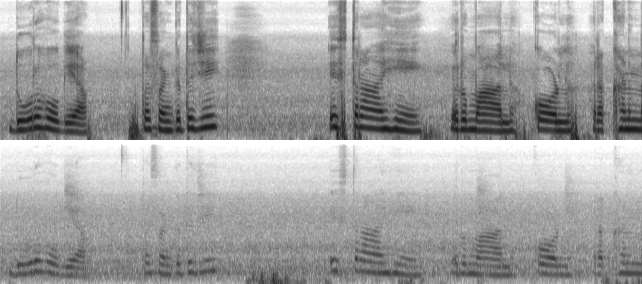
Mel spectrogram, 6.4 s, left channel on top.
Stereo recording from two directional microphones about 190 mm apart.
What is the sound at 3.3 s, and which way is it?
Speech, 65° left (ahead or behind).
